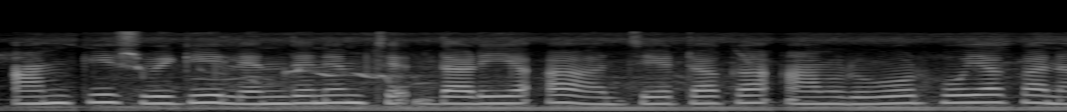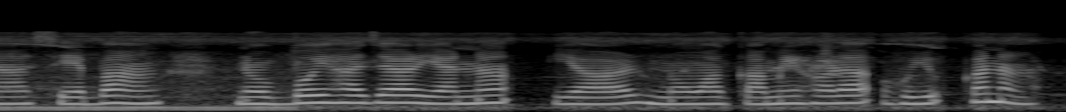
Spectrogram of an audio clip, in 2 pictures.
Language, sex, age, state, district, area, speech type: Santali, female, 18-30, West Bengal, Birbhum, rural, read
